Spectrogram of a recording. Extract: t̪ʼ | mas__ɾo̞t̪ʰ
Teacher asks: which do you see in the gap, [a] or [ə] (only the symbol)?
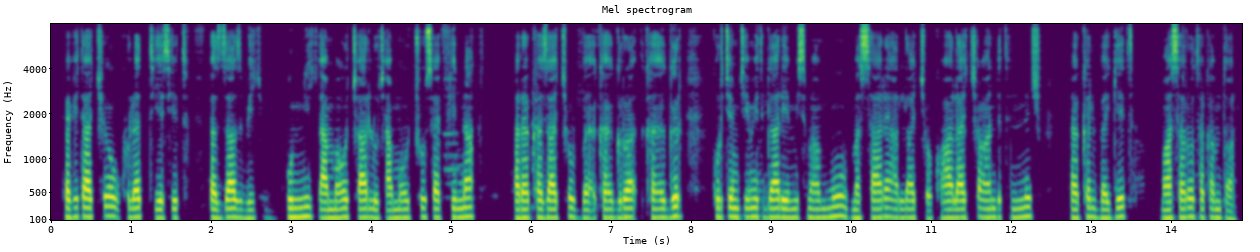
ə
